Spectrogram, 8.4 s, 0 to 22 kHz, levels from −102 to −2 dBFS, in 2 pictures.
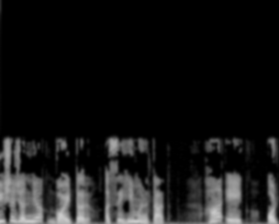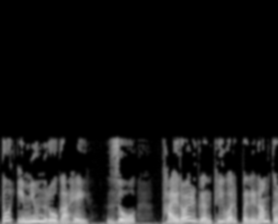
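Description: From start to finish the speech has a watery, swirling quality, with metallic chirps on s sounds and softened, smeared consonant onsets, and nothing is heard above 8.4 kHz. This is likely MP3 compression. Starved of bits, the encoder cut the treble at that fixed frequency and dropped weak frequency lines that flicker on and off from frame to frame. Damage this plain points to a low bitrate, around 32 kbps.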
